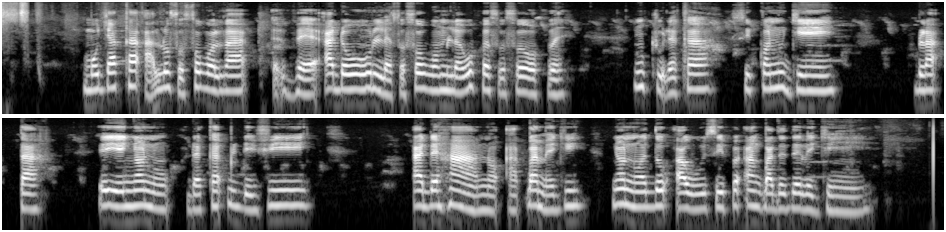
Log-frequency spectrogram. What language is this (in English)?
Ewe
